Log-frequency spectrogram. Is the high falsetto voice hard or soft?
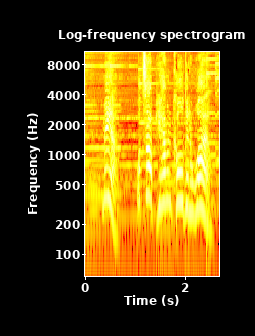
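soft. It is a softer, gentler high falsetto. "I can do like a soft one"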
